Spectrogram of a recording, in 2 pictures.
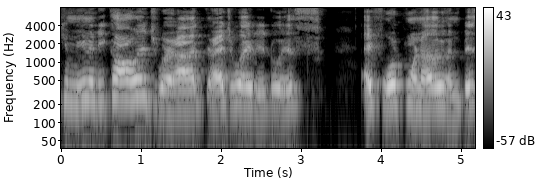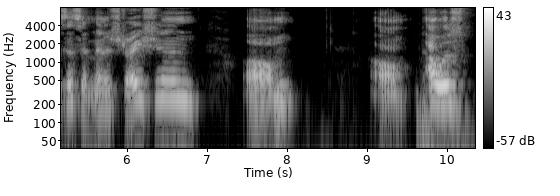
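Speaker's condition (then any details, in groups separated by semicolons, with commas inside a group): Spastic quadriplegic cerebral palsy; from birth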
